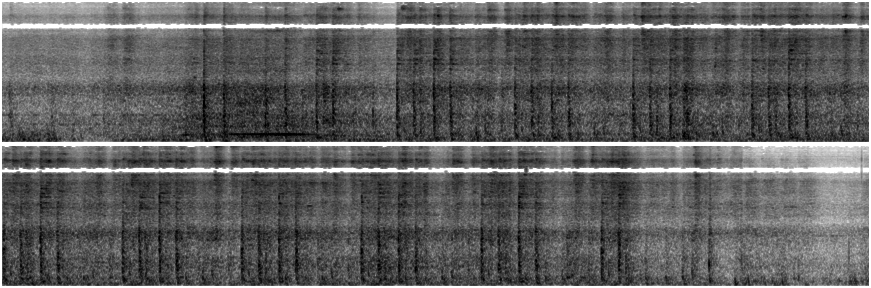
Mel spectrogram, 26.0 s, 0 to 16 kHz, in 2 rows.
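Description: Freight train of tank wagons rolling slowly past behind an HD200 shunting locomotive, its wheels clicking steadily over the rail joints and points. A brief low steady tone sounds about three seconds in.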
